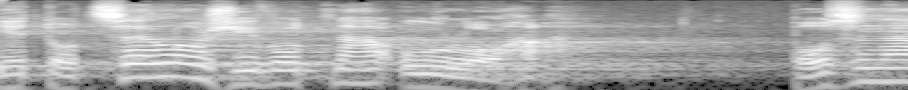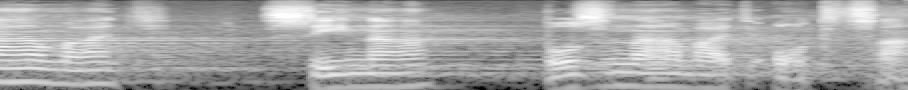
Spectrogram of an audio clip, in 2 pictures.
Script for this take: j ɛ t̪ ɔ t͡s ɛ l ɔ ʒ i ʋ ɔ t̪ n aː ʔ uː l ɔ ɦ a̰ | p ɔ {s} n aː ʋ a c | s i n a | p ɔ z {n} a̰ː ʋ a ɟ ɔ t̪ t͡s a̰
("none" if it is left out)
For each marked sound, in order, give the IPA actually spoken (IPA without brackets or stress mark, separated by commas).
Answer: z, n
